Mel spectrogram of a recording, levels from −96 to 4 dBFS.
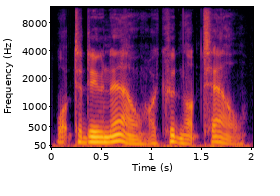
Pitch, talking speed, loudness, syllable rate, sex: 110 Hz, 235 wpm, -16 LUFS, 4.2 syllables/s, male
